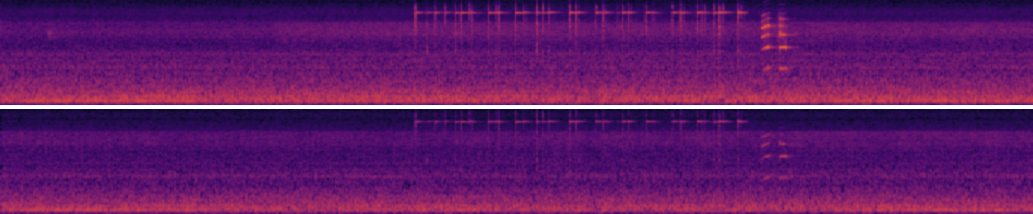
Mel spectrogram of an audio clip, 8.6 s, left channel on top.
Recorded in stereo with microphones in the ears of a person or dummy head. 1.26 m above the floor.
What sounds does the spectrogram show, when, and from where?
3.5 s a bell: 30° left (ahead or behind)
6.3 s a squeak: 65° left (ahead or behind)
